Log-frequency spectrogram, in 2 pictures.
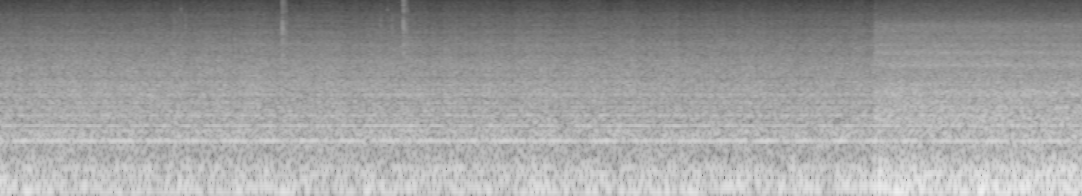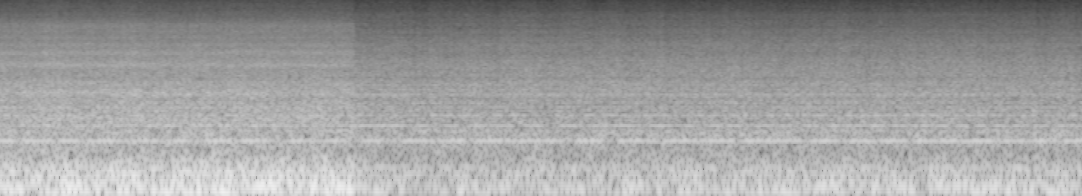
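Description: An electric train's motor hums steadily from inside the cab.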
